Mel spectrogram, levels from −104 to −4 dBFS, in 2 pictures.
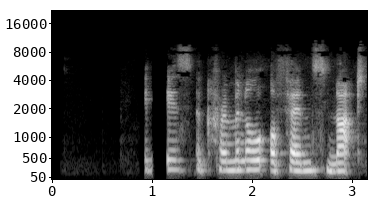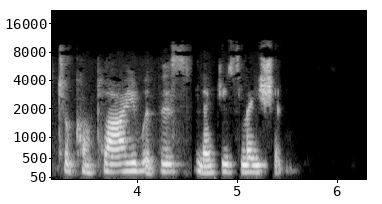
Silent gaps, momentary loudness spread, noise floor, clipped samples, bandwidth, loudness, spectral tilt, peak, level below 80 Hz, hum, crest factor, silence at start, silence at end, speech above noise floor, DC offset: none; 14 LU; under -90 dBFS; under 0.1%; 10 kHz; -18 LUFS; -4.5 dB/octave; -2 dBFS; -72 dBFS; none; 18 dB; 0.95 s; 0.85 s; over 71 dB; under 0.1%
